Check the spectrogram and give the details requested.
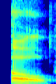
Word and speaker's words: Cumbo: And that's Cumbo, Cumbo. Rhymes with Dumbo, like the elephant.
